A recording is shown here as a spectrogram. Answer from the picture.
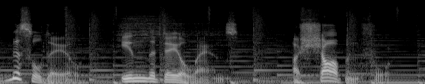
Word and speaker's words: Ashabenford: This is the capital of Mistledale in the Dale Lands, a Shaban fort. So four syllables, emphasis on the second, there's a pattern here.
